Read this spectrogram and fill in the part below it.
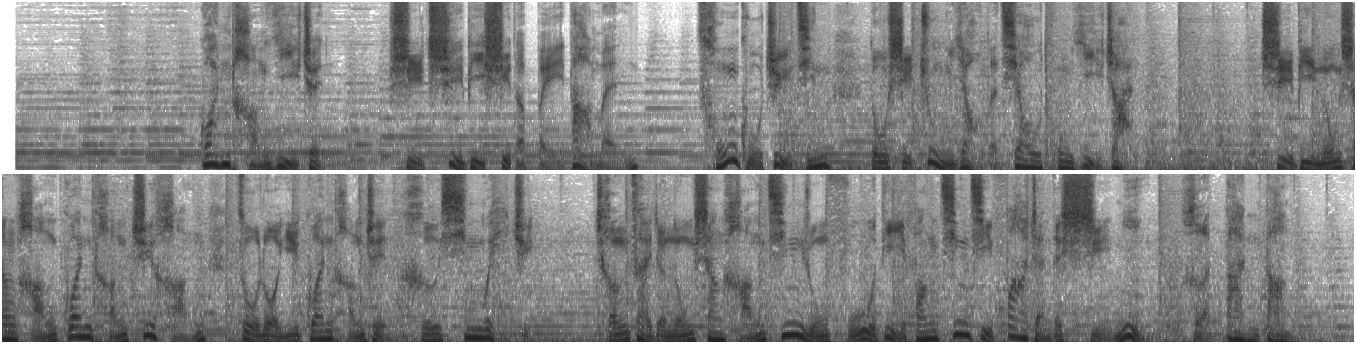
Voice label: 男 银行工作纪实 厚重磁性; 赤壁农商行官塘支行

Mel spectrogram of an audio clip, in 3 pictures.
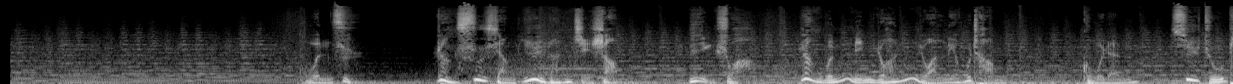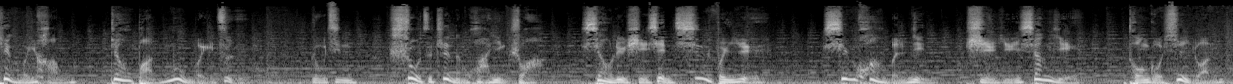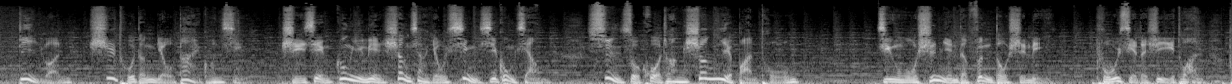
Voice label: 男 科技感 沉稳大气; 文以载道，光印荏苒

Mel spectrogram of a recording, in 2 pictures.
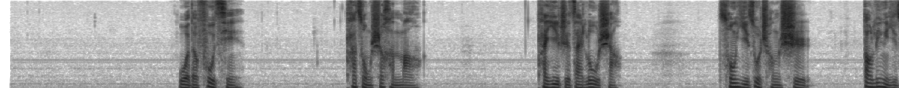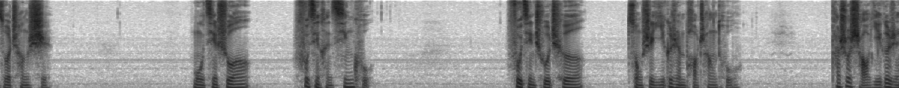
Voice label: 男 人物讲解 讲述 走心; 我的父亲; 年轻活力; 质感磁性

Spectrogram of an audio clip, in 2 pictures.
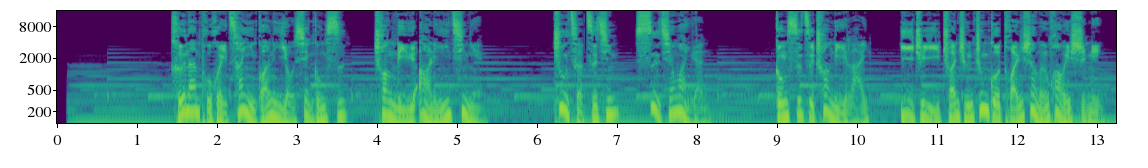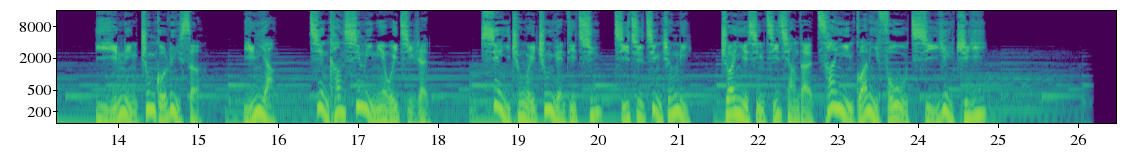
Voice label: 男, 年轻专题, 公司宣传, 年轻 轻松; 男391-科技品质; 沉稳大气

